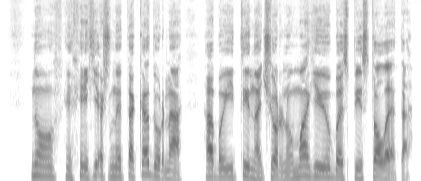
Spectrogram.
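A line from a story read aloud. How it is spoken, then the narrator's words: Laughing. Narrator (Ukrainian): засміялася Саша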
